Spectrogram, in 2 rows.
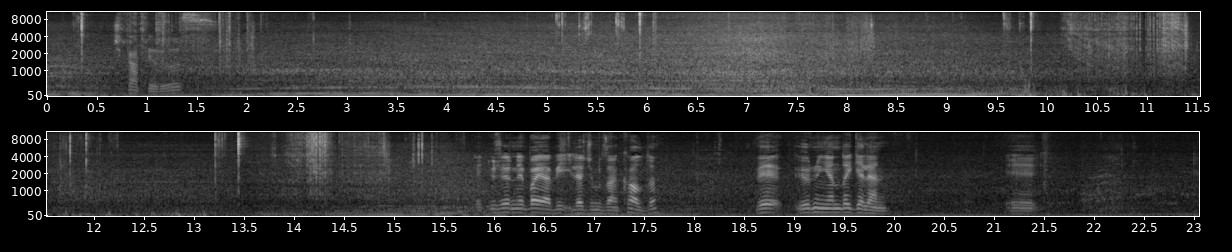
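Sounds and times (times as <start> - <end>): motor vehicle passing: 0.0 - 12.0, 13.2 - 18.5.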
